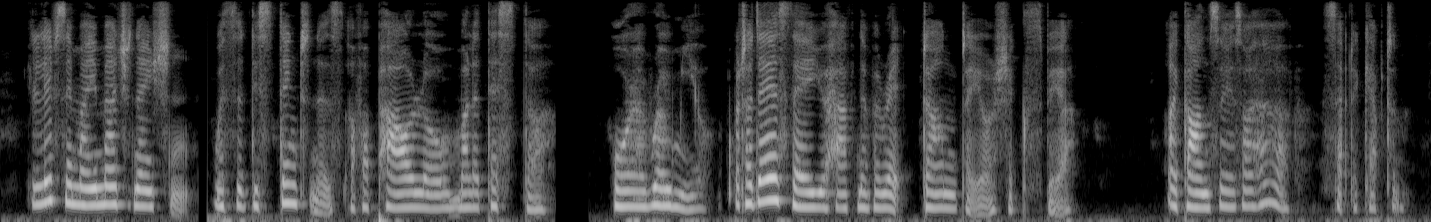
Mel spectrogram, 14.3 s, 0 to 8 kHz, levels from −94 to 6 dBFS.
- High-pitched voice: Yes, high, 210 Hz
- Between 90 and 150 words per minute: Yes, average, 140 wpm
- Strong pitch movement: No, average, 3.2 semitones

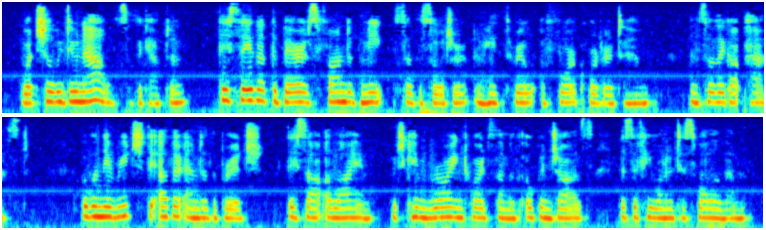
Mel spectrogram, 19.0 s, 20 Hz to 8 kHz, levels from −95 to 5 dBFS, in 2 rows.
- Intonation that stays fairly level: Yes, narrow, 2.0 semitones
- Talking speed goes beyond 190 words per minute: Yes, average, 200 wpm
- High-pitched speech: Yes, high, 210 Hz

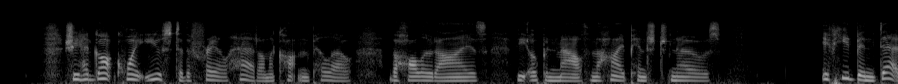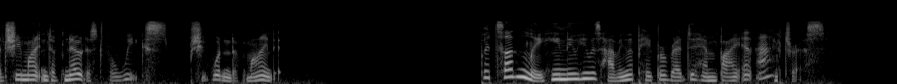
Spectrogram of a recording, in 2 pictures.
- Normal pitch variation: Yes, average, 4.8 semitones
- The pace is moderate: Yes, average, 175 wpm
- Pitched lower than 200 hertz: Yes, high, 190 Hz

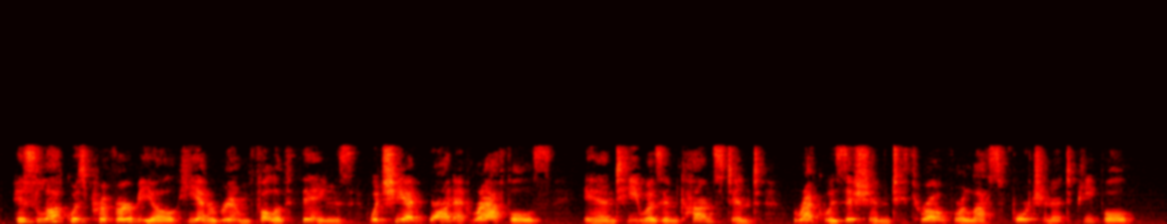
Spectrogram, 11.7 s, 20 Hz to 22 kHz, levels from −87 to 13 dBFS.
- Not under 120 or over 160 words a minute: Yes, average, 150 wpm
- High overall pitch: Yes, high, 230 Hz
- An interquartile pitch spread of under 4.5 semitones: No, average, 5.0 semitones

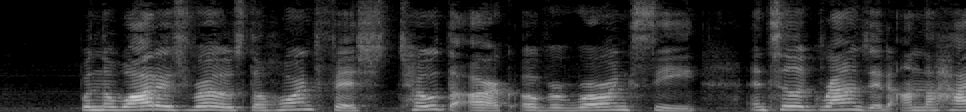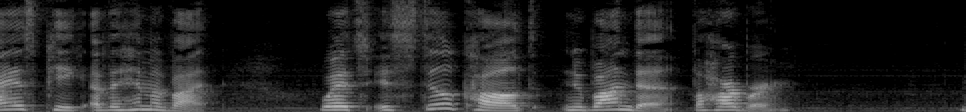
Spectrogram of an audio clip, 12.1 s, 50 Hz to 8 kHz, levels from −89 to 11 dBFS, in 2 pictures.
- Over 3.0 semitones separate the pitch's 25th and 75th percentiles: No, average, 2.7 semitones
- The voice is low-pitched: No, high, 230 Hz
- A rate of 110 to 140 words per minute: No, average, 155 wpm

